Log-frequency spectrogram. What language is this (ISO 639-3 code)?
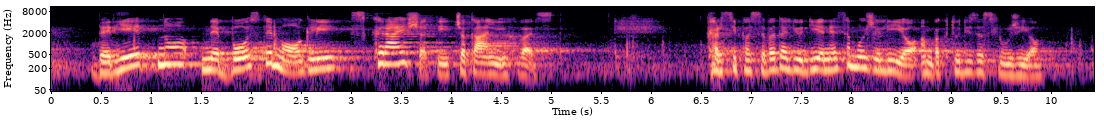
slv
